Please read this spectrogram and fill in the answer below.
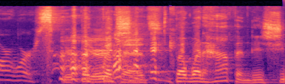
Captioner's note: laughs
